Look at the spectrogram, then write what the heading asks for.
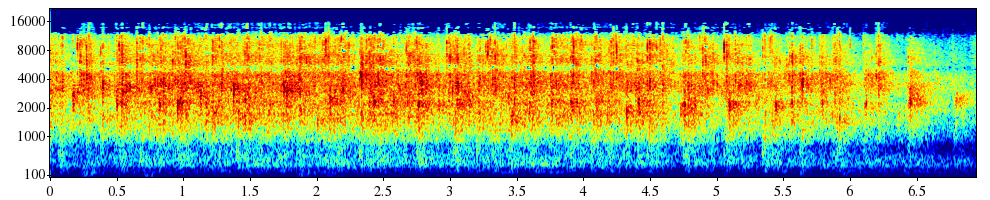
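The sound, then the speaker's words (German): Sustained applause from a crowd, given to Jesus in thanks: a dense steady clatter of many hands clapping together for several seconds, fairly loud and even throughout with no talking over it. “Ich glaube, wir machen einfach Jesus jetzt Applaus und danken.”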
